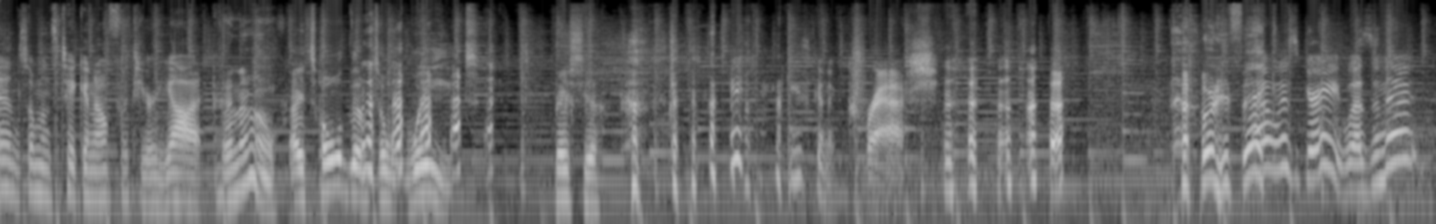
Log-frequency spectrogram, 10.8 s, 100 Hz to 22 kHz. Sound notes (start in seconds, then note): 2.7 laughing; 8.2 laughs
